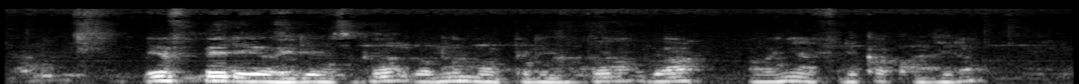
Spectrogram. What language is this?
Kinyarwanda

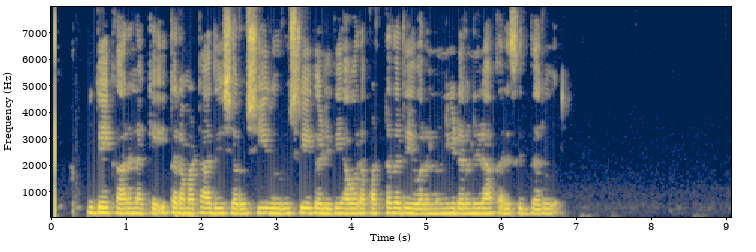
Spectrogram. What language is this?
Kannada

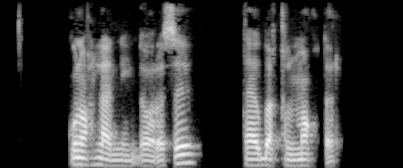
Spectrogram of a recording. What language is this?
Uzbek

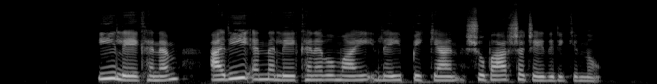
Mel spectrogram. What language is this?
Malayalam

